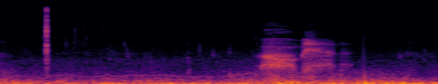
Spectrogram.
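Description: Wind rumbling steadily on the microphone in open air. One sharp click comes about half a second in, and a short breathy, whisper-like sound comes near three seconds.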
